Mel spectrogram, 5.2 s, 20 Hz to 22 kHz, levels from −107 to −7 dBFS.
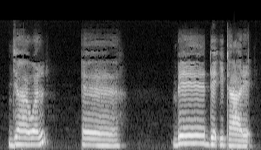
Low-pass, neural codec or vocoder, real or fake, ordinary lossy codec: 19.8 kHz; vocoder, 44.1 kHz, 128 mel bands every 512 samples, BigVGAN v2; fake; AAC, 32 kbps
